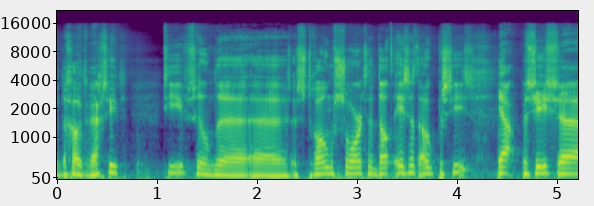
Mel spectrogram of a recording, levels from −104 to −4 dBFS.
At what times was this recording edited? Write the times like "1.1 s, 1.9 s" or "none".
1.1 s, 2.3 s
